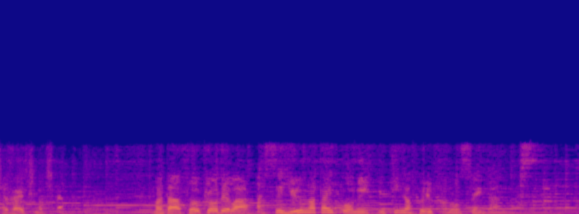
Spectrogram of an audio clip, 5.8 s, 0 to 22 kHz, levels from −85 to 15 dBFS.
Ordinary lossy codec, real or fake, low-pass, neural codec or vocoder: Opus, 32 kbps; fake; 7.2 kHz; codec, 32 kHz, 1.9 kbps, SNAC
